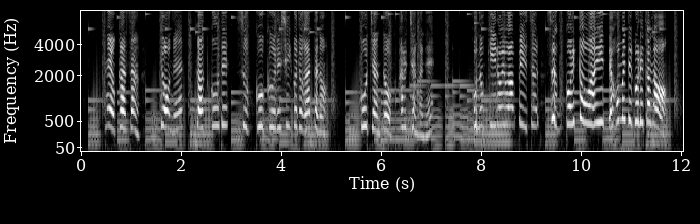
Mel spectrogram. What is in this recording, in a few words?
Charactor female child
